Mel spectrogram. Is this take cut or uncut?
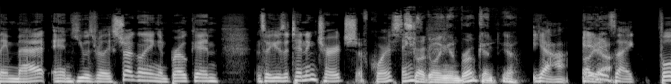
cut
